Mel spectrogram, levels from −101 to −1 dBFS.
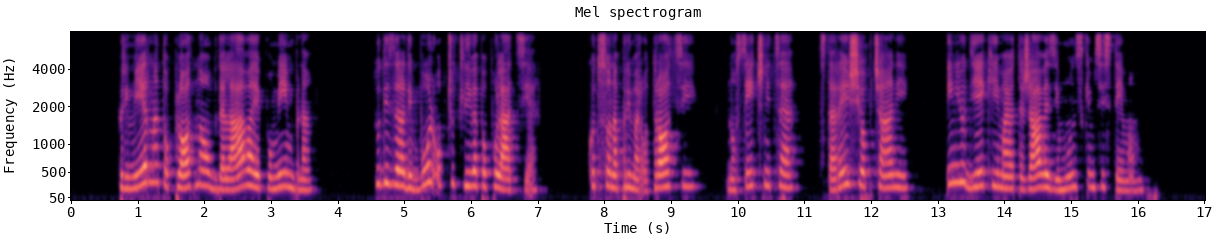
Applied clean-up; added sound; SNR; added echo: none; none; none; none.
